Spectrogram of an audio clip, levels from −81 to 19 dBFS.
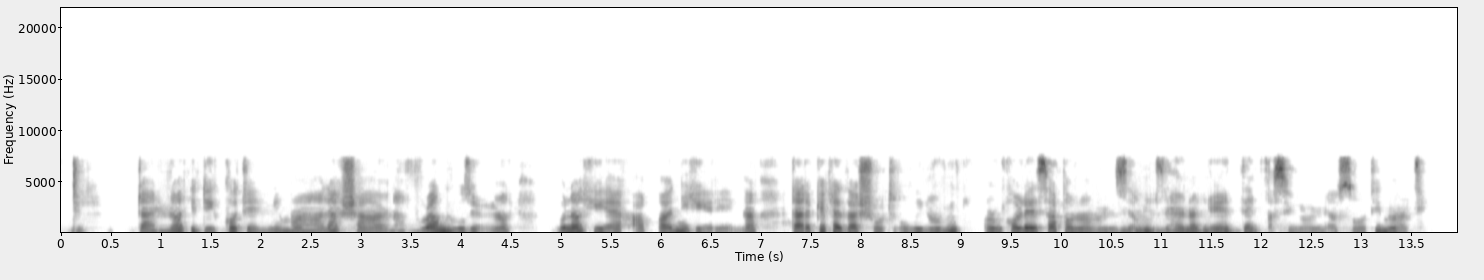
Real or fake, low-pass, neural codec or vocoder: fake; 7.2 kHz; autoencoder, 22.05 kHz, a latent of 192 numbers a frame, VITS, trained on one speaker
